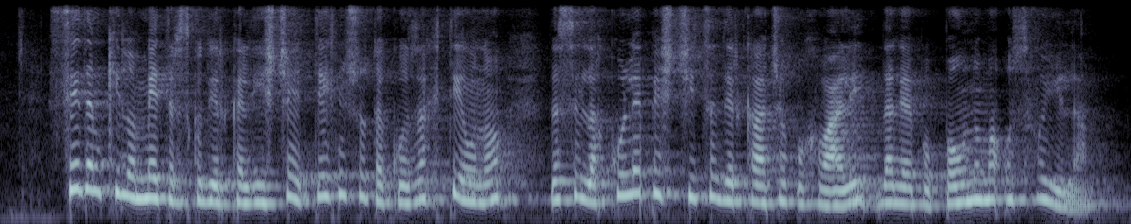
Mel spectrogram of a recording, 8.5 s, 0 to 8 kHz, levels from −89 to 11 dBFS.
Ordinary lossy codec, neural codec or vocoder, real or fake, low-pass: none; vocoder, 44.1 kHz, 80 mel bands, Vocos; fake; 7.2 kHz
